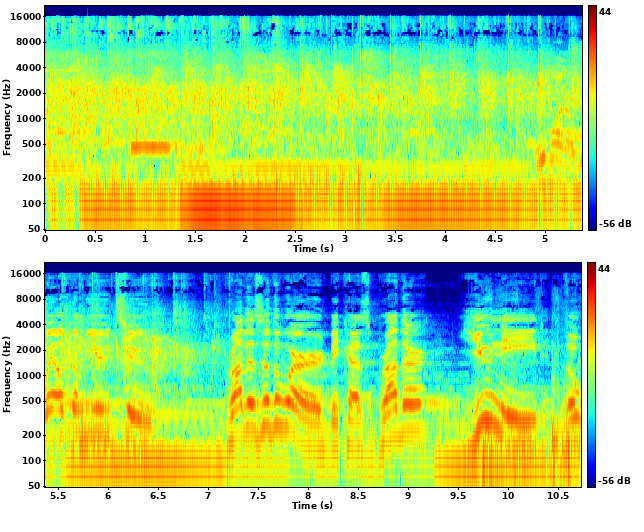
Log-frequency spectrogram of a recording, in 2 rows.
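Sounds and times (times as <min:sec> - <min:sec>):
audience hand clap of praise: 0:00.0 - 0:07.9
speech: 0:05.0 - 0:06.6, 0:07.2 - 0:10.7.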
